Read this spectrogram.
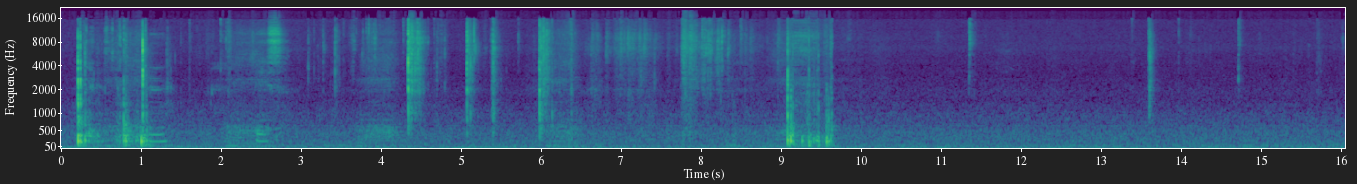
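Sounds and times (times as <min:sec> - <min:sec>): plastic packaging crinkling: 0:04.4 - 0:09.7
knocks and rattling: 0:09.1 - 0:09.7.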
